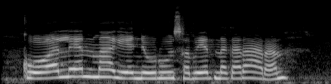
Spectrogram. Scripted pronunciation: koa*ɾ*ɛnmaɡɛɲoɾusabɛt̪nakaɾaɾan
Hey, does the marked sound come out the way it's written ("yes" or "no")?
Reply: no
